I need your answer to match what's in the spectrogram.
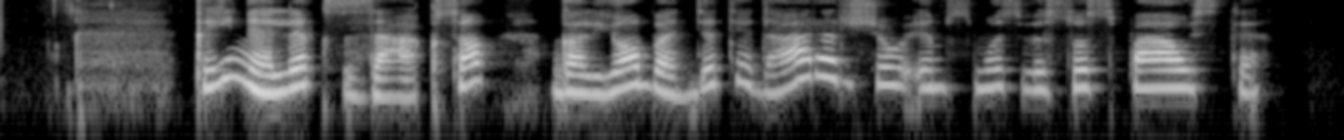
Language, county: Lithuanian, Šiauliai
